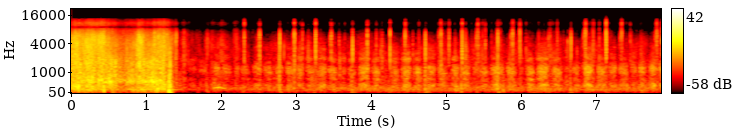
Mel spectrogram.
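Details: Lucia, a Great Pyrenees, on a night walk alongside Timmy the Golden Doodle; a burst of loud rushing noise fills the first second, then soft, rapid, breathy panting follows in an uneven rhythm, about 85 breaths a minute.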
